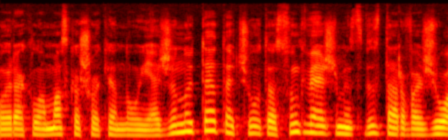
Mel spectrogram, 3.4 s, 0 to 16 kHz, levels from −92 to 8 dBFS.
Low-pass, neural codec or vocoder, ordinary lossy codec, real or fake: 14.4 kHz; none; AAC, 96 kbps; real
